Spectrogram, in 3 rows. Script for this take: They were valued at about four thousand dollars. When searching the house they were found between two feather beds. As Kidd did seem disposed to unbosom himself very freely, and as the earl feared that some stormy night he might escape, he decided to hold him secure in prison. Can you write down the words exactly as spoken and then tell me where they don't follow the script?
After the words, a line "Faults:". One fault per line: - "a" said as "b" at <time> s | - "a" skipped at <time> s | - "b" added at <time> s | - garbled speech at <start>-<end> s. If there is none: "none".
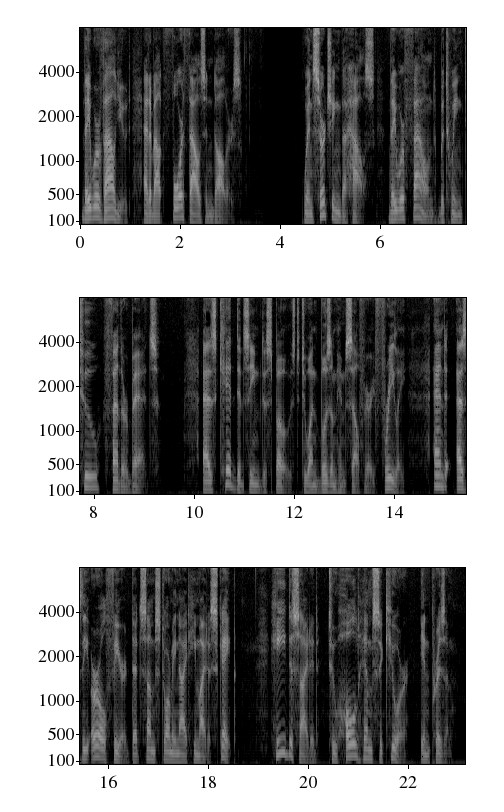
They were valued at about four thousand dollars. When searching the house they were found between two feather beds. As Kidd did seem disposed to unbosom himself very freely, and as the earl feared that some stormy night he might escape, he decided to hold him secure in prison.
Faults:
none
